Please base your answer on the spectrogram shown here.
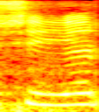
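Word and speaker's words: share: तो शेयर ए नहीं बोलते ना शेयर या शेयर क्या बोला जाता है शेयर ई साइलेंट हो गया कमेंट बॉक्स में आप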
